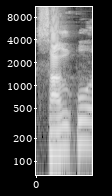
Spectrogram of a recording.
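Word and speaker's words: Tsangpo: सांगपो उसमें T silent होता है।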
